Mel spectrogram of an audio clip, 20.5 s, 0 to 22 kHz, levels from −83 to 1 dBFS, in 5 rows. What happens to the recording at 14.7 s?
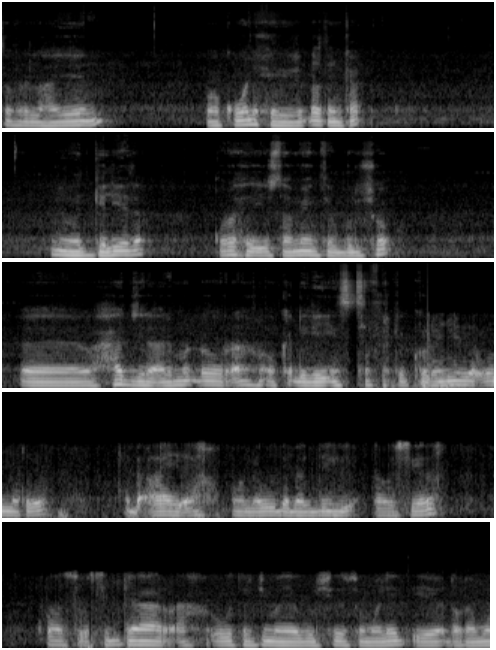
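Two things overlap at 14.7 s. The first is a call bitrate drop that sets in at 11.75 s and lasts to the end. The connection's bandwidth estimate fell, so the encoder had to squeeze the speech into far fewer bits. The sound points to a fall from around 32 kbps to about 6 kbps. At that rate Opus codes coarsely and cuts everything above 4 kHz, so the speech turns muffled and rough, losing the airy top end it had before.

The second is a jitter buffer speed-up running from 14.30 to 14.97 s. The receiver's buffer had built up more audio than it wants, so it caught up by snipping out tiny pitch-period chunks over and over, trimming roughly a tenth of a second in total. The pitch stays put, but the speech plays at about 112% speed and sounds briefly hurried, riding on top of the already muffled low-bitrate sound.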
